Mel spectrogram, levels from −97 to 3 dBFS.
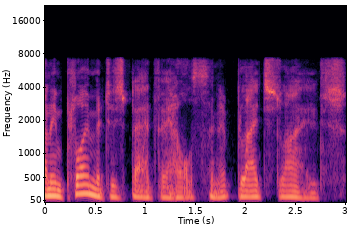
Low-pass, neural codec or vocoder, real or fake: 7.2 kHz; codec, 16 kHz, 4 kbps, FunCodec, trained on Chinese and English, 50 frames a second; fake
